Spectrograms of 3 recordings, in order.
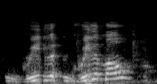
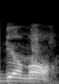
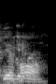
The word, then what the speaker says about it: Guillemot: On February 11th, Guillermo? Yves Guillemot. Oh, you know what? Guillemot.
